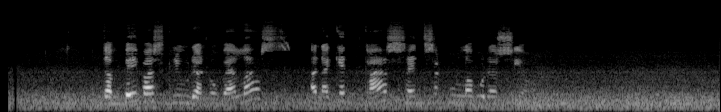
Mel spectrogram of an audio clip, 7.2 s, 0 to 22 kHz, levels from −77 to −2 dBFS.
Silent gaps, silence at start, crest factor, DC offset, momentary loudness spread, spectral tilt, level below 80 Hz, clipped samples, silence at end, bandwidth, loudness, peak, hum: none; 0.1 s; 22 dB; under 0.1%; 17 LU; -4.5 dB/octave; -56 dBFS; under 0.1%; 0 s; 11 kHz; -30 LUFS; -8 dBFS; none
